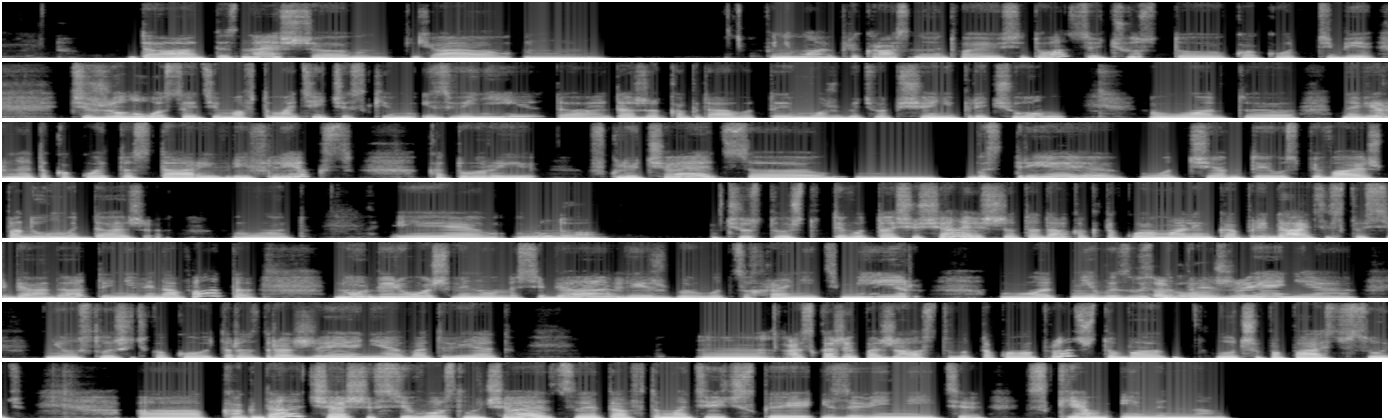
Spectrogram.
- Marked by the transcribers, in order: tapping; other background noise
- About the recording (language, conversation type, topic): Russian, advice, Почему я всегда извиняюсь, даже когда не виноват(а)?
